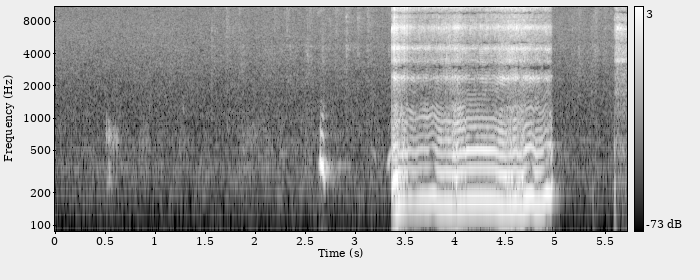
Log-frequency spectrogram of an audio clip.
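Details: One loud, buzzing, whistling snore after quiet breathing noises; a noisy snore from the nose and throat during sleep.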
